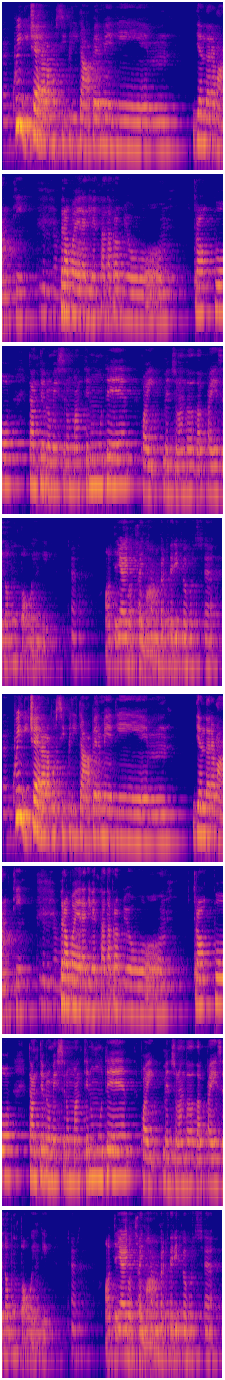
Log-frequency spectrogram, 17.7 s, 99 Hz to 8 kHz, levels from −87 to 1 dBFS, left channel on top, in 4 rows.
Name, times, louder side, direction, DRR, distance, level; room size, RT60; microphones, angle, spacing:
voice 1, 0.2-3.3 3.8-4.8 5.2-7.7 8.3-9.0 9.4-14.2 15.3-16.4, right 2 dB, 90° right, 5 dB, 1.9 m, -29 dB
voice 2, 5.2-5.6 14.6-14.7 15.5-17.5, right 1 dB, 30° right, 2 dB, 2.8 m, -34 dB
23.0 x 17.5 x 6.8 m, 1.1 s
head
